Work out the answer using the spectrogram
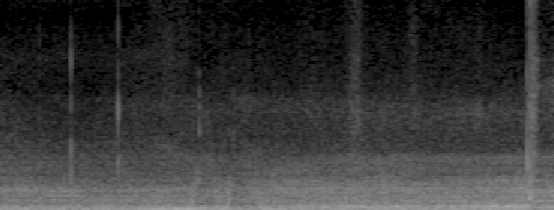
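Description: Car engine idling steadily, heard from inside the cabin as a low hum, with a few faint clicks and a sharper click near the end.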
